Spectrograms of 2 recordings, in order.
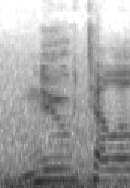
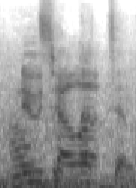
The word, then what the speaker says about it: Nutella: Americans like me, I would pronounce this Nutella. Like it's new Nutella. Here in Australia, they pronounce it Nutella. Like a nut.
